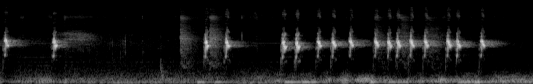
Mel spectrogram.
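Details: Yellow-vented bulbul lure recording of its 'ngekek' chatter for training kept birds: a few scattered sharp chirps, then from midway a quick, steady run of bright, clipped notes over a faint low hum.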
